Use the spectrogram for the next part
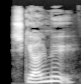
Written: skjoldmø

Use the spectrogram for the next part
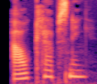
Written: afklapsning

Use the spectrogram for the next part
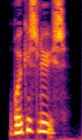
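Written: RYGGESLØST

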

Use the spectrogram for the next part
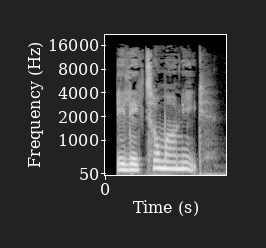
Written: elektromagnet

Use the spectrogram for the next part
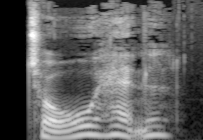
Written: torvehandel

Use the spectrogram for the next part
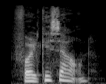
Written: folkesagn

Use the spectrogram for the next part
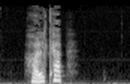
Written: holdkap

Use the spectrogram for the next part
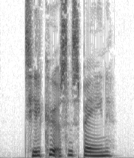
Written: tilkørselsbane

